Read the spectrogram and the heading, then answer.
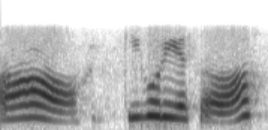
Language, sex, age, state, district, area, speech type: Assamese, female, 30-45, Assam, Nagaon, rural, conversation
